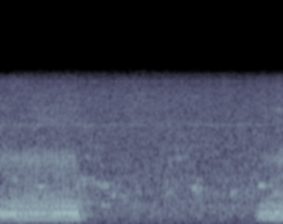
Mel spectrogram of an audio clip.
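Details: Sleeping black Shar-Pei called Joshua lying on a pillow: one deep, vibrating snore at the start, a stretch of soft breathing, and another rough snore starting near the end.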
